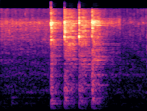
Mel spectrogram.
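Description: Mutton paya cooking in a pot, a close, loud run of four quick metallic clinks and scrapes over a steady bubbling simmer, with no one talking.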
